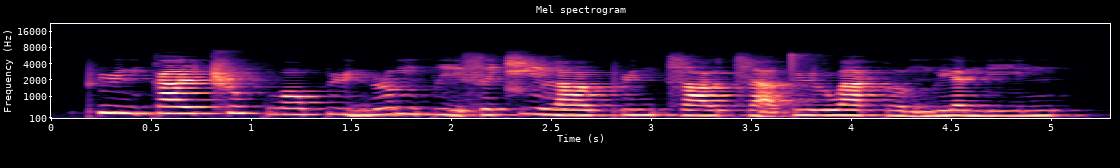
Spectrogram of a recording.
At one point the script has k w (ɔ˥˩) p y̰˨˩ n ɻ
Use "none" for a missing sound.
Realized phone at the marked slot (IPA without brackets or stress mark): ɔ˧˥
